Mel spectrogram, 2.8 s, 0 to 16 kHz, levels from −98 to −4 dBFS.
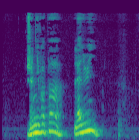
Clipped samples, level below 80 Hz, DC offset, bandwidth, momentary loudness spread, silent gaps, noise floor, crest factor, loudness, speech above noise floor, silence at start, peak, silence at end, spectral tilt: under 0.1%; -58 dBFS; under 0.1%; 11.5 kHz; 11 LU; none; -65 dBFS; 16 dB; -18 LUFS; 48 dB; 0.55 s; -4 dBFS; 0.8 s; -7 dB/octave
